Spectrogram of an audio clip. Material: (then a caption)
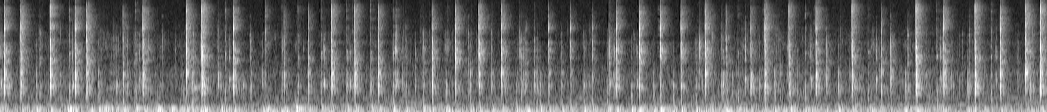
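Plastic. Fingertips and thumbs rapidly press the buttons and thumbsticks of a hollow black plastic Xbox One controller. The result is a steady run of dozens of sharp, bright clicks and taps, each dying away almost instantly. Beneath them sits a constant low rumble.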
